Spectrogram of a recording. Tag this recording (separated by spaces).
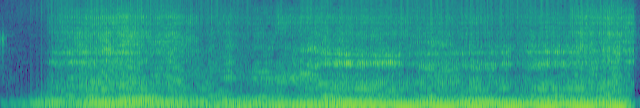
didgeridoo granular growl low reaktor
